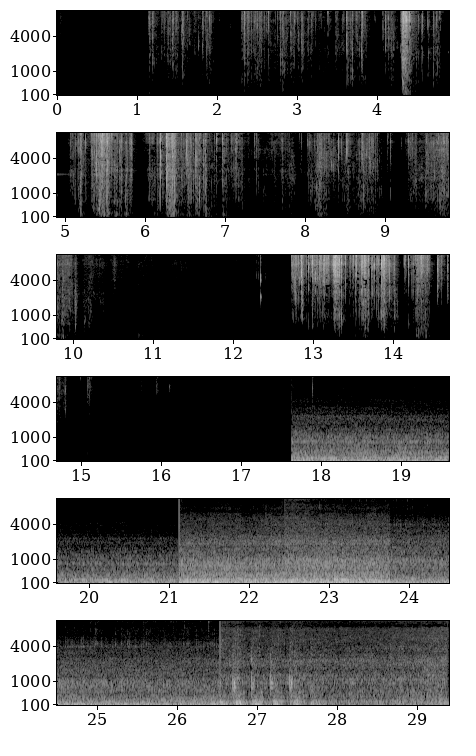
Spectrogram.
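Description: Thin clear plastic packaging crinkling and rustling in short bursts as a pen is handled in its sleeve. After a pause it cuts abruptly to the steady, much louder low rumble of a car driving: road and wind noise.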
